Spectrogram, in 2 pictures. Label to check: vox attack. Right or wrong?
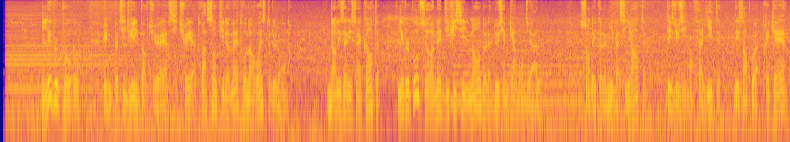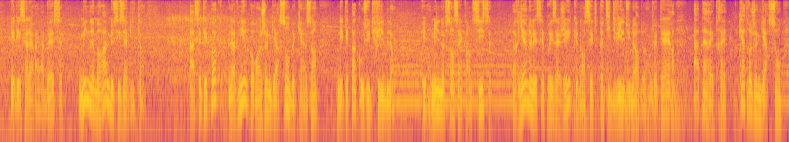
Wrong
